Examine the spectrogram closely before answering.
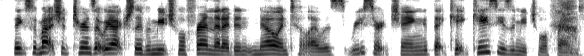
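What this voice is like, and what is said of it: Slightly congested voice from cold. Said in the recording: “I have a little bit of a cold”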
